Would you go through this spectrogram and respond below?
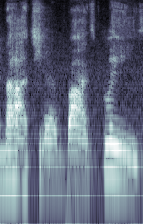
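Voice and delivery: put-on, slow, drawn-out pleading. Retelling begging the champ to box before the fight: retelling own pleading. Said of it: "I was pleading with him".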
